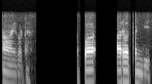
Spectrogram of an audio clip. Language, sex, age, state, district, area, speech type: Malayalam, male, 18-30, Kerala, Wayanad, rural, conversation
